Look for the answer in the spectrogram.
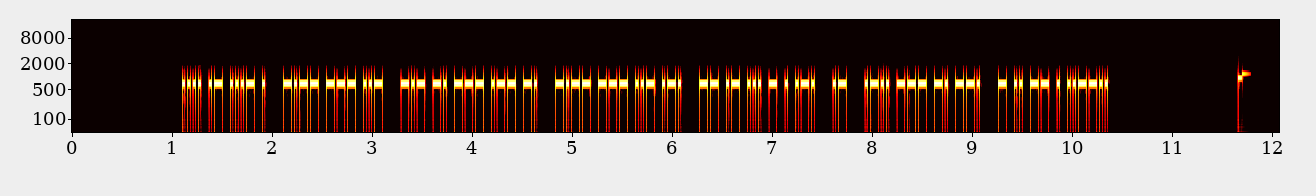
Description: Morse code, heard as a keyed tone, about 44 wpm, 700 Hz. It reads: HAVE YOU KNOWN YOUR MASTER A LONG TIME?
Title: Sentences from Top 1300 Words 45wpm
